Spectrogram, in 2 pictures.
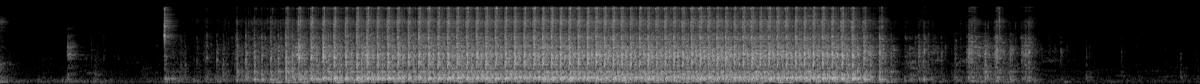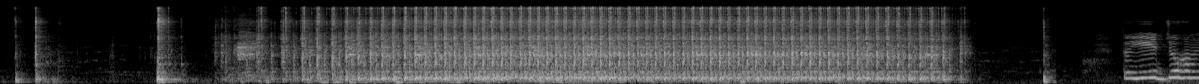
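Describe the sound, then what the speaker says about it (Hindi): A sewing machine stitches old cloth into socks in two long, loud bursts of rapid rattling, separated by a quieter pause with faint ticks and handling sounds. "तो हम सिलाई लगाना स्टार्ट करेंगे।"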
